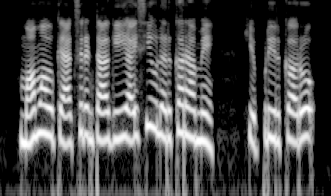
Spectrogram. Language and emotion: Tamil, fearful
